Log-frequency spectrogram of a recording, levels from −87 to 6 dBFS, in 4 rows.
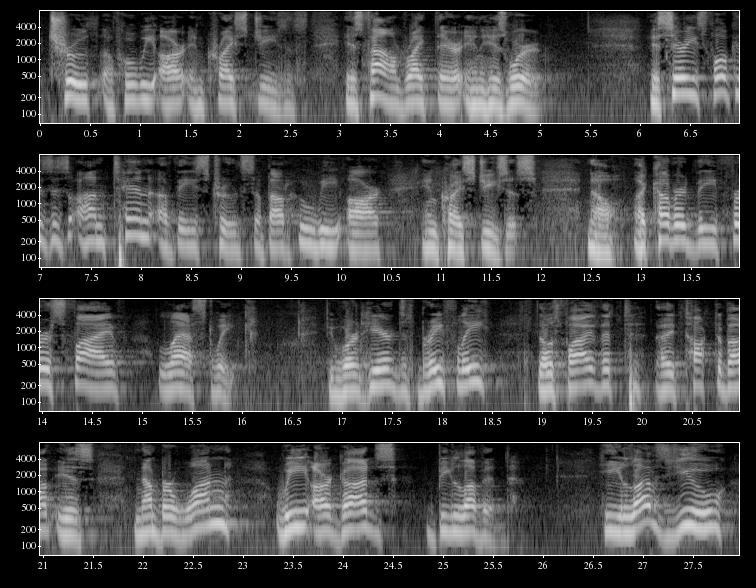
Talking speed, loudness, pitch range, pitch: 130 wpm, -17 LUFS, 155-200 Hz, 175 Hz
